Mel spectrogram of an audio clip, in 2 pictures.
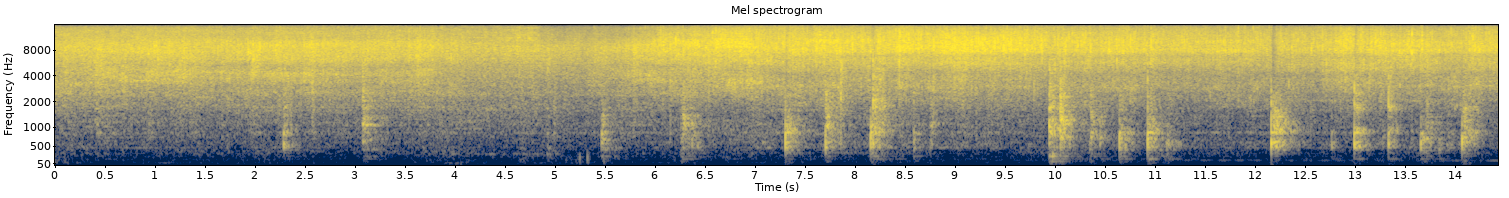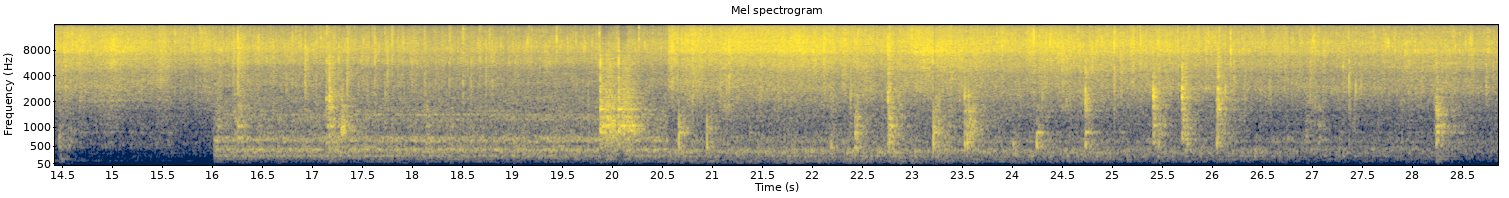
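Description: Raw chicken pieces sizzling as they fry in a spiced onion curry paste in a non-stick pan, with a spatula scraping and knocking against the pan as it turns them through the paste. The sizzle grows louder and fuller about halfway through.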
